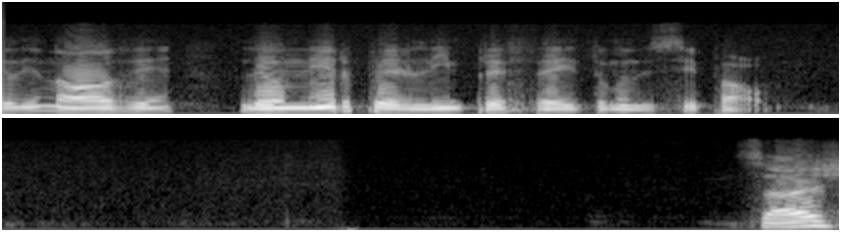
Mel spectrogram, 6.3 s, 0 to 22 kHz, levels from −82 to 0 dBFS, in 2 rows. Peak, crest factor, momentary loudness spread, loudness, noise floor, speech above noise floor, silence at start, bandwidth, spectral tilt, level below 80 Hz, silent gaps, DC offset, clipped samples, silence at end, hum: 0 dBFS; 18 dB; 11 LU; -16 LUFS; -67 dBFS; 51 dB; 0 s; 9 kHz; -8 dB/octave; -54 dBFS; none; 0.2%; under 0.1%; 0 s; none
